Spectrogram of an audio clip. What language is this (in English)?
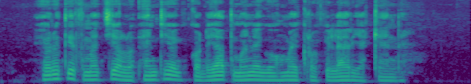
Luo (Kenya and Tanzania)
